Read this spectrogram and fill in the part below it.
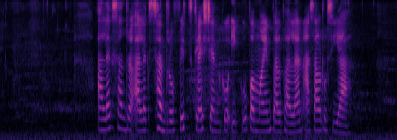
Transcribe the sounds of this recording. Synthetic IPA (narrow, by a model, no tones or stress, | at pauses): ʔalɛksand̪ɾo̰ʔa̰lɛksand̪ɾofɪt͡ʃklɛʃɛnkoʔikupəmaɪnb̥ä̤lb̥a̤lanʔa̰salrusia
